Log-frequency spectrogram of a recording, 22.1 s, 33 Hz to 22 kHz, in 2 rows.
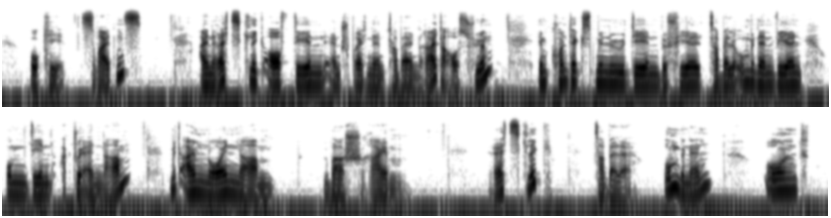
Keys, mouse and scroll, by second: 15.8 click, 16.6 right click, 19.2 click, 20.8 click.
